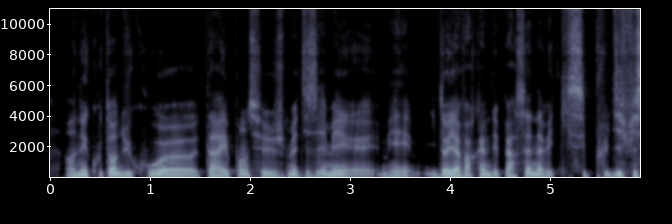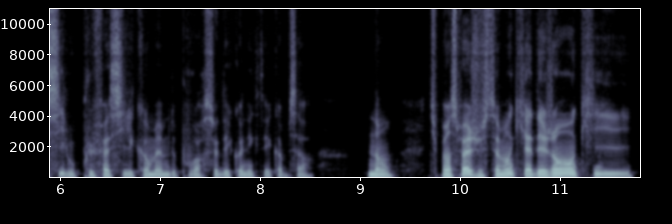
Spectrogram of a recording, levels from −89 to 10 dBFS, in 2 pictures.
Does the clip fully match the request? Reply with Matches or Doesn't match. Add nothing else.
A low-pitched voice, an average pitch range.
Matches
